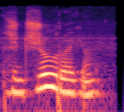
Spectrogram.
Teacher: з Дж звучить як ждж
